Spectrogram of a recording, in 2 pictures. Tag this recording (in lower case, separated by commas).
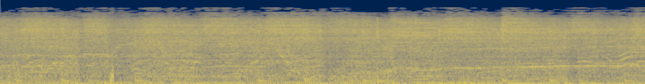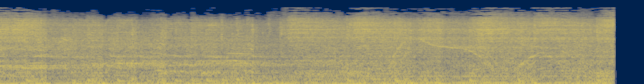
music, speech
